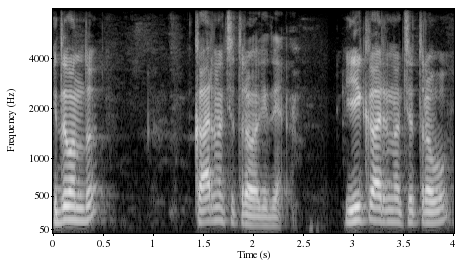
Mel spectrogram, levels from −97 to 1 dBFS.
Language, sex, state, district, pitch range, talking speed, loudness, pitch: Kannada, male, Karnataka, Koppal, 145-175 Hz, 105 wpm, -17 LUFS, 155 Hz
